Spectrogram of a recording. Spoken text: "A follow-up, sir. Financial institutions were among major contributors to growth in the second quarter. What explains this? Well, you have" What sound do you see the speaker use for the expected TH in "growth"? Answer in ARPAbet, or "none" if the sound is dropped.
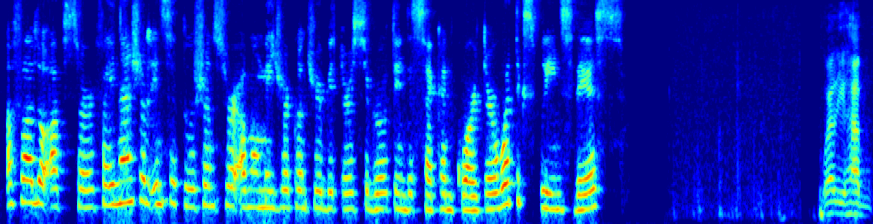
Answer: T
